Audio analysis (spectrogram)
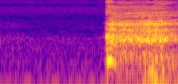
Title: summer cold coughing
